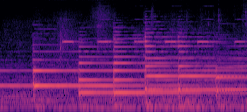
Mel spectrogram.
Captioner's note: pensive music; keypad beeps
